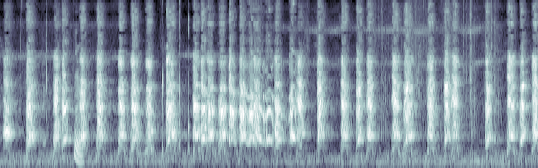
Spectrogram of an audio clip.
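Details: Rescue mother dogs and puppies at feeding time bark steadily, short sharp barks repeated about twice a second across the whole stretch, with a brief whine near the start.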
